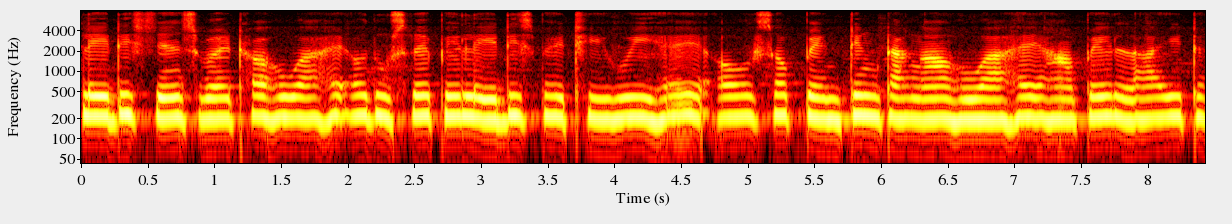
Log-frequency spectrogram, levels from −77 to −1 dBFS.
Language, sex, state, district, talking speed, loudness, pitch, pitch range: Hindi, female, Maharashtra, Chandrapur, 155 wpm, -14 LUFS, 210 Hz, 200-215 Hz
